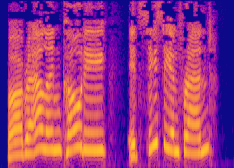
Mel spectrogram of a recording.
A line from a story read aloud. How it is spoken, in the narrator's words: she called out over the sound of hammering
